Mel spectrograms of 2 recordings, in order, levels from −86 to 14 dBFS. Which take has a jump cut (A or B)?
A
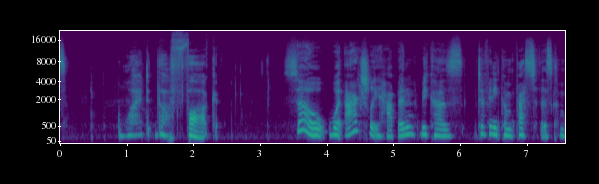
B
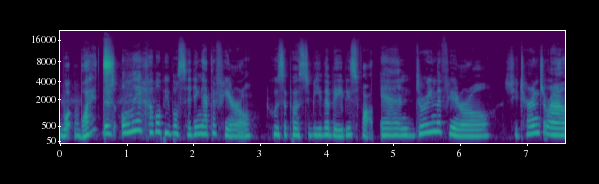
B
